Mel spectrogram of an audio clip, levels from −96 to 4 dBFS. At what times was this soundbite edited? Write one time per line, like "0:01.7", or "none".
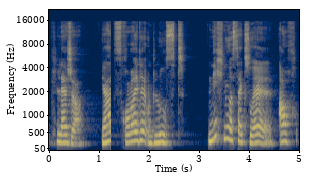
0:01.2
0:03.1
